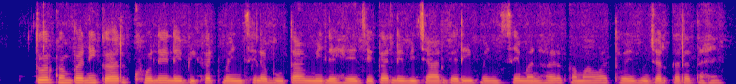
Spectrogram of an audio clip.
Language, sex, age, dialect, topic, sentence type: Chhattisgarhi, female, 18-24, Northern/Bhandar, banking, statement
